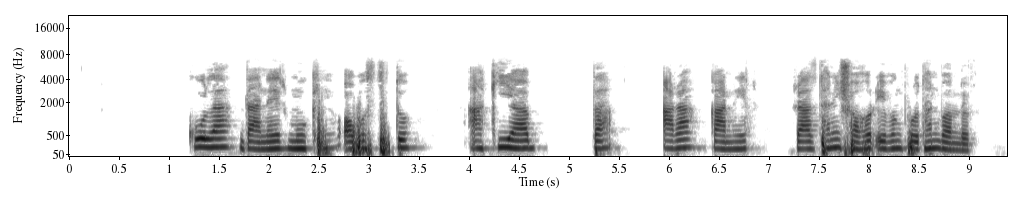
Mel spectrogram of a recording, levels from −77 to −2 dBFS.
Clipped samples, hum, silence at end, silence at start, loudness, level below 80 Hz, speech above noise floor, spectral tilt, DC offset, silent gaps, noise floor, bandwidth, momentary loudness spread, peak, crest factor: under 0.1%; none; 0.35 s; 1.2 s; -19 LUFS; -40 dBFS; 70 dB; -6.5 dB/octave; under 0.1%; none; -87 dBFS; 7.2 kHz; 8 LU; -2 dBFS; 18 dB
